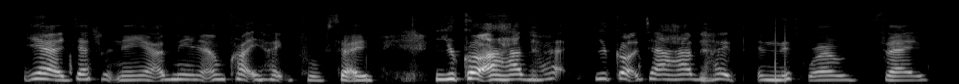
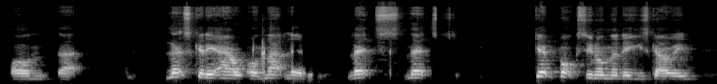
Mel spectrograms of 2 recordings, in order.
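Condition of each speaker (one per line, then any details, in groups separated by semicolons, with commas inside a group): Cerebral palsy
No condition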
